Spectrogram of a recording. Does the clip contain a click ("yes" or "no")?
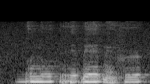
no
